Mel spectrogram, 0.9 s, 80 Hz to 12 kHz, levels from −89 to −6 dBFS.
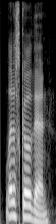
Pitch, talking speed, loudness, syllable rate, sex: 155 Hz, 260 wpm, -15 LUFS, 5.6 syllables/s, male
